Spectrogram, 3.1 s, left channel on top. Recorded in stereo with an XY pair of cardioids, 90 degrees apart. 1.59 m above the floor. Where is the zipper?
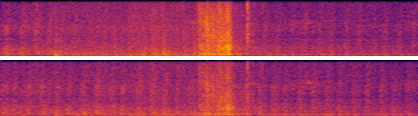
55° left, 2 m.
